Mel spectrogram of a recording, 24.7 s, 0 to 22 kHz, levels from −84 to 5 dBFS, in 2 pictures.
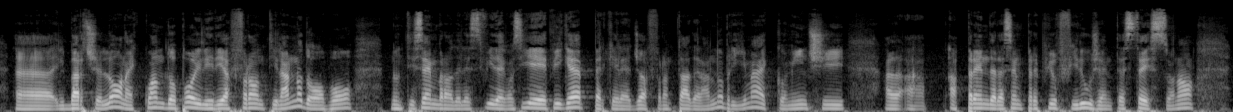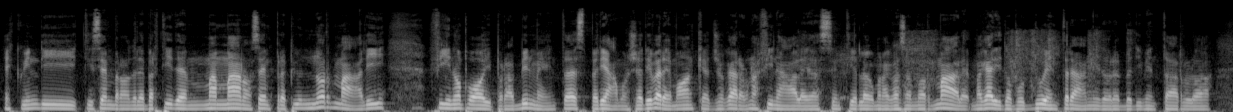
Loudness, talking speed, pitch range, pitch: -22 LUFS, 180 wpm, 125-145 Hz, 135 Hz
